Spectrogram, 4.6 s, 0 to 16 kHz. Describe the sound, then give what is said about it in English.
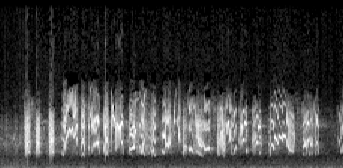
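Fieldfare thrush calls: a rapid, continuous run of harsh, chattering chacks, fairly loud, with short bursts tumbling over one another and no voices. “The sight of flocks of up to 100 strong field fares is one of the great delights of a frosty morning, as they descend from the skies to feast on the apples which litter many a garden.”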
